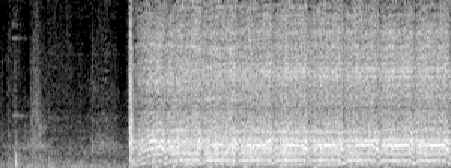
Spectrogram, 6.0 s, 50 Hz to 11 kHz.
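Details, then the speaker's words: Compression test on reportedly freshly rebuilt Nissan Skyline RB20DET; even starter cranking about four pulses a second, each stroke alike, cylinder reading 190, lower than another cylinder but still high; compression good. "It's getting up there. It's not as high as the other one, but it's still high. Yeah, it's at 190."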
